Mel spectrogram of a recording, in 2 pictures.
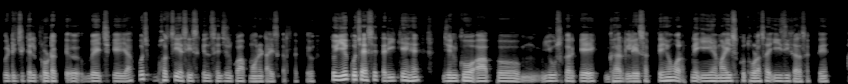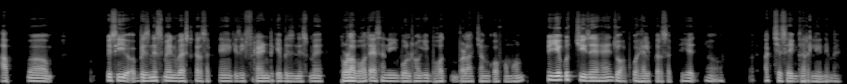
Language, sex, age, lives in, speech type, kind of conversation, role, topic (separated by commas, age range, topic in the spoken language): Hindi, male, 25-29, India, conversation, podcast, guest, Apna ghar kharidna ya kiraye par rehna—tumne kya chunaa aur kyun?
